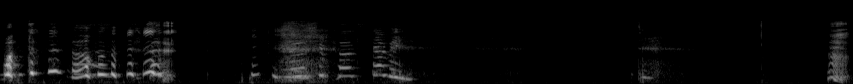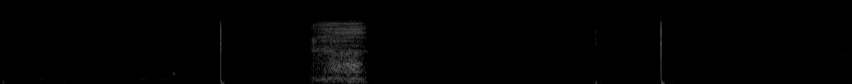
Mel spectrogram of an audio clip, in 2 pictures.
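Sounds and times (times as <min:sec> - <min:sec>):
soft breathing: 0:04.1 - 0:05.4, 0:09.4 - 0:15.8, 0:16.4 - 0:17.0
person hiccuping: 0:08.3 - 0:08.6.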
